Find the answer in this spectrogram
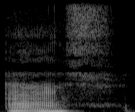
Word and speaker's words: æsc: So, you're like, well, how does S-C give us the sh sound? Well, probably wasn't pronounced that way in Old English or even Middle English. But in Modern English, it is pronounced that way because of an interesting thing.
